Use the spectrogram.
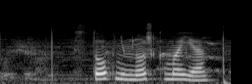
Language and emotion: Russian, neutral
